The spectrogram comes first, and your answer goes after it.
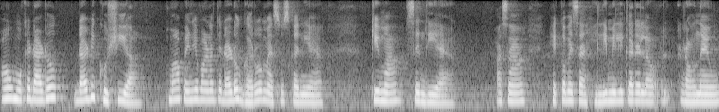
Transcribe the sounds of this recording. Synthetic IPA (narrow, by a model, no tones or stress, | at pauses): ɐũmũːkʰeɗaːɖʱoɗaːɖʱixʰʊʃiaː | mãpɐ̃ɦɪ̃ɲd͡ʑemaːɽ̤̃ə̃̆t̪eɗaːɖʱoɡʱɐɾomɐɦsuːskɐ̃nd̪iaːɦjã | kimãsɪ̃nd̪ʱiaːjã | ɐsã | hɪkʊ̆besãhɪlimɪlikɐɾeɾɐɦũnd̪aːɦijũː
